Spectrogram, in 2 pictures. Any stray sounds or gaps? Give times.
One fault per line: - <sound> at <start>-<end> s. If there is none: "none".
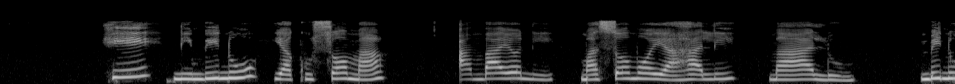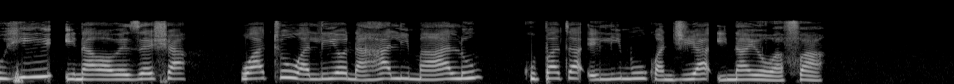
none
